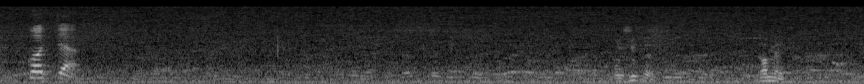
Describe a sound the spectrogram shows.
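A man talks loudly nearby, in short bursts.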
